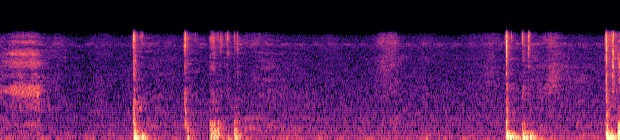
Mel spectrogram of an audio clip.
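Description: Scattered keystrokes on a computer keyboard while entering a captcha into an online application form, a few isolated clicks and short bursts separated by quiet gaps, close and fairly faint, with no talking.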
